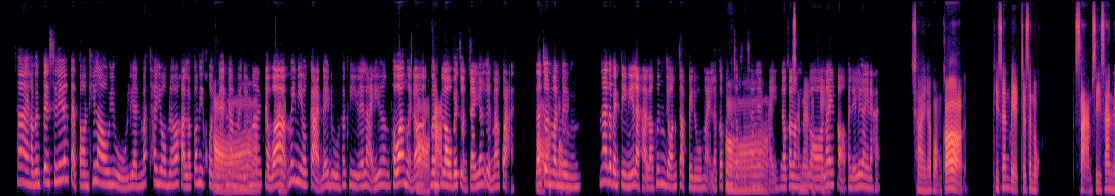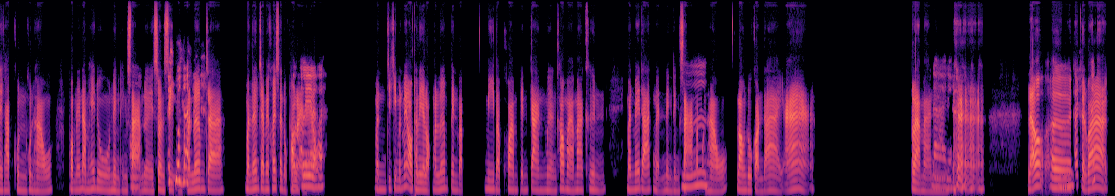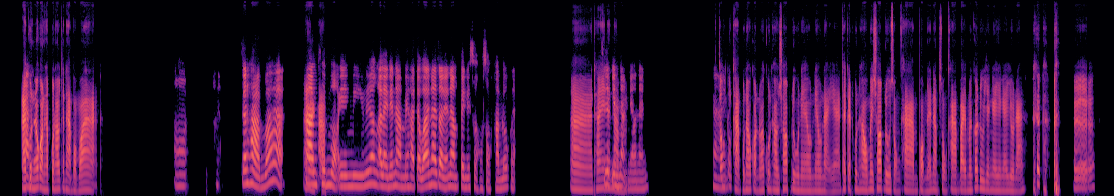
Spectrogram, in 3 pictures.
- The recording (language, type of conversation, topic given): Thai, unstructured, ถ้าคุณต้องแนะนำหนังสักเรื่องให้เพื่อนดู คุณจะแนะนำเรื่องอะไร?
- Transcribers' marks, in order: drawn out: "อ๋อ"; drawn out: "อ๋อ"; other noise; laugh; in English: "ดาร์ก"; chuckle; laugh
